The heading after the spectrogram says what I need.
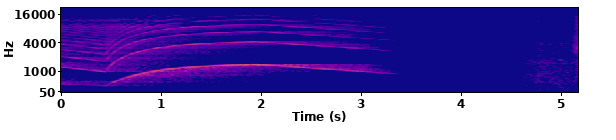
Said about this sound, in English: Kinda early to hear sirens like that.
